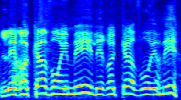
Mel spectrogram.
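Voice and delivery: put-on high, sing-out German-accented French. Guard joking about sharks below the toilets, German accent. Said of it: "d'un accent allemand".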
